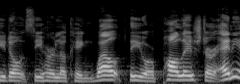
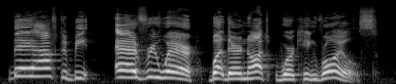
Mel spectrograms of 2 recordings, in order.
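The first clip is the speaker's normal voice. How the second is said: outright yelling, loud and high-pitched; 5 semitones higher, 5 dB louder than usual. A host getting worked up while covering royal news: shouting. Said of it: "I'm shouting".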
